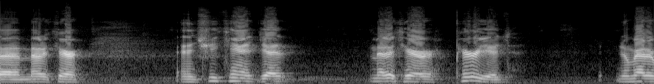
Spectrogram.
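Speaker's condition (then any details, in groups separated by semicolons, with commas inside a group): Parkinson's; severe, shaking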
